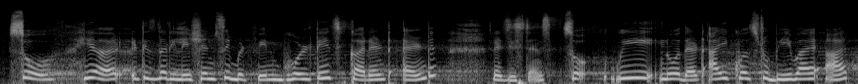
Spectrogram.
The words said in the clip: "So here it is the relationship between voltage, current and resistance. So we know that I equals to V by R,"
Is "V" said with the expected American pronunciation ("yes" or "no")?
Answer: no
